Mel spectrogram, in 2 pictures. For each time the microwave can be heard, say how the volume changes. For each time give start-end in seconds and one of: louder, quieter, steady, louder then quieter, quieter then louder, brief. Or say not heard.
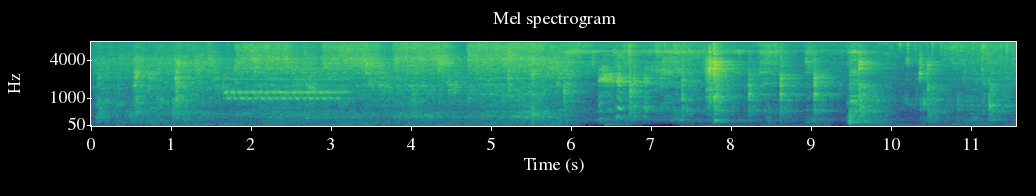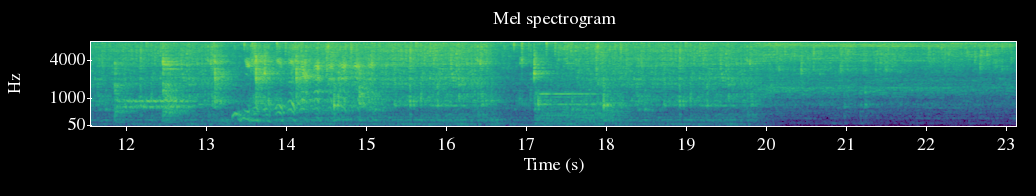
not heard.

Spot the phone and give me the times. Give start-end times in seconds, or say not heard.
1.6-3.2, 11.8-13.1, 17.1-18.3.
